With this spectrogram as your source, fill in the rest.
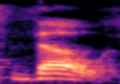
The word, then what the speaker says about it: though: Oh, yeah, that's though. Though.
